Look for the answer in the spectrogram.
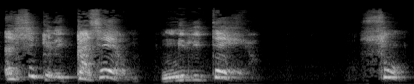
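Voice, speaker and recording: A political commentator, a woman, delivers an impassioned monologue that is emphatic and indignant, with dramatic leaps in pitch. Her voice is very animated, bright and forceful, and she takes it slowly.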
